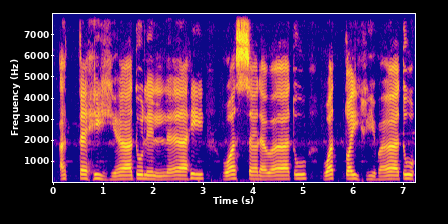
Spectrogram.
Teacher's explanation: للہ کا لام پتلا ہوگا، موٹا نہیں ہوگا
